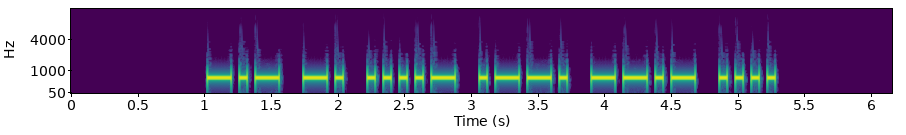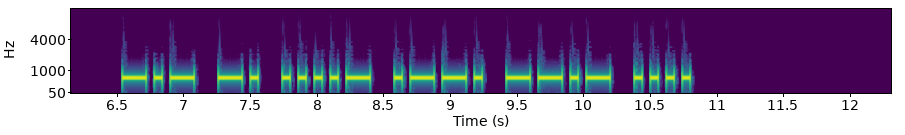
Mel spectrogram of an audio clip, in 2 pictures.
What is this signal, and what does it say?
Morse code, heard as a keyed tone, about 20 wpm, 700 Hz. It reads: KN4PQH KN4PQH
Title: USA Call Signs - 6 Characters - Repeated 2x - 20wpm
